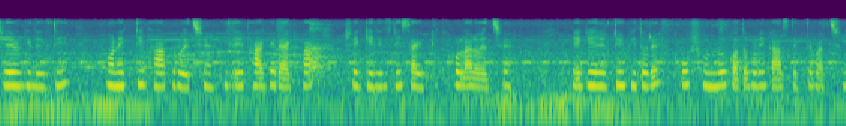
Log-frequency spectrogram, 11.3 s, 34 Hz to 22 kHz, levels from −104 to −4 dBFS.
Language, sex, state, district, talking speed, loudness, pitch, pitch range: Bengali, female, West Bengal, Jhargram, 120 wpm, -20 LUFS, 275 Hz, 255-280 Hz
